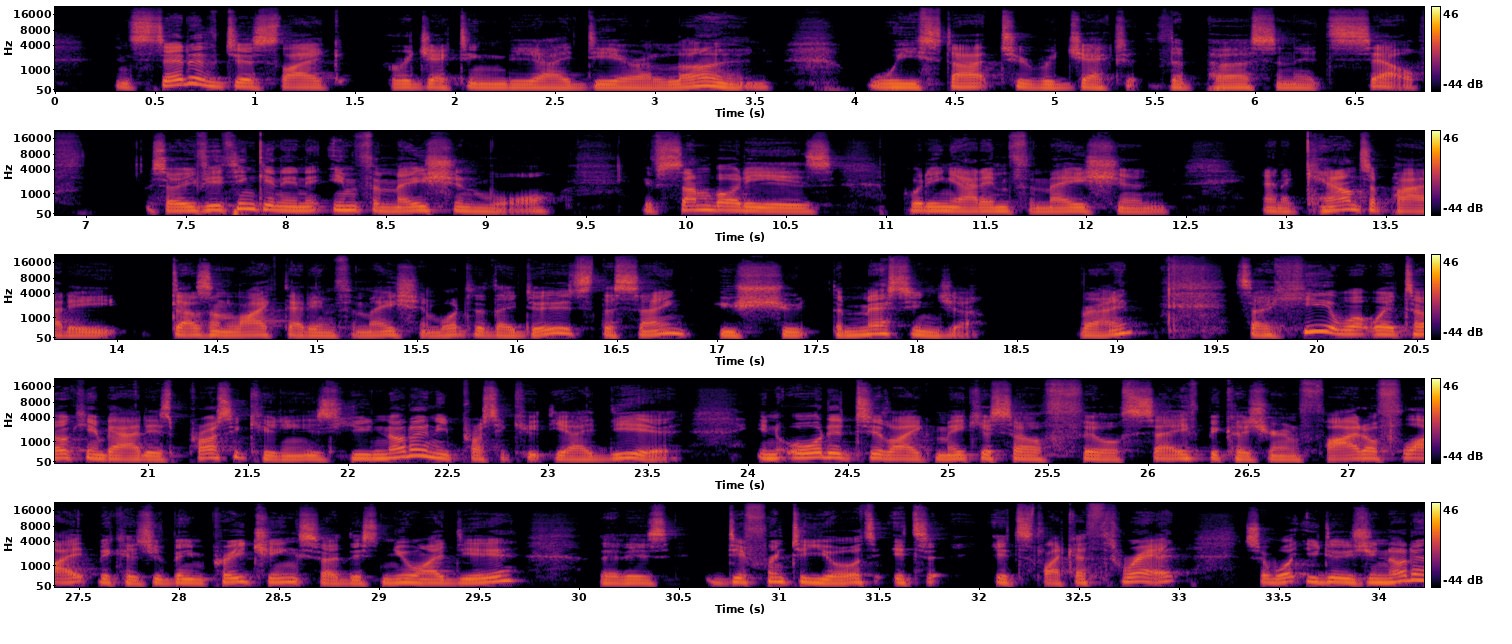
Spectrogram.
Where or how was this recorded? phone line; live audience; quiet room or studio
quiet room or studio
